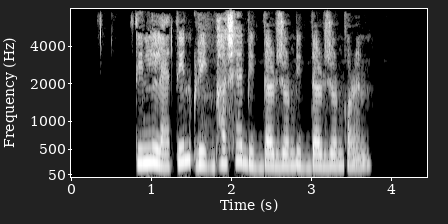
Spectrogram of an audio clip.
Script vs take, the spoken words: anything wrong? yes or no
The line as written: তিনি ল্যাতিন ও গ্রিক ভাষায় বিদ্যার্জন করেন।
yes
